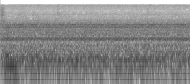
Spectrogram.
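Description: Large three-phase electric motors driving centrifugal water pumps, running steadily at full speed, with a constant high whine over a loud, even rush.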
